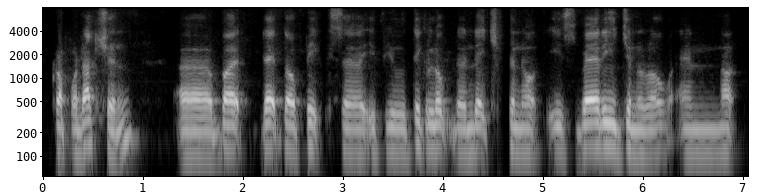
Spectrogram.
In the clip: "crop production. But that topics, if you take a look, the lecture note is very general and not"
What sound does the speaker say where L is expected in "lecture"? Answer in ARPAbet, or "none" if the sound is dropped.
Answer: N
